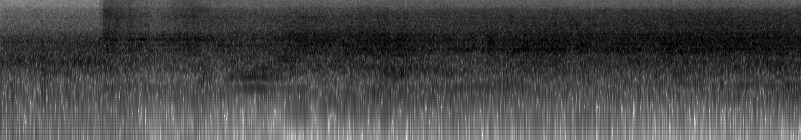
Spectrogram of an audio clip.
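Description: Large sawmill circular saw blade cutting through a squared log: a dense hiss of the blade in the wood with several steady ringing tones. It comes in about a second in and grows louder.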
